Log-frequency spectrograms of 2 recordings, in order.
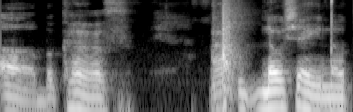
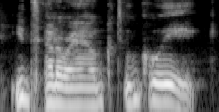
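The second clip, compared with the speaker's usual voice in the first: higher, scolding warning; higher mock scold laughing; 7 semitones higher than usual. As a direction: tell her off like a worried auntie. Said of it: "I said".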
